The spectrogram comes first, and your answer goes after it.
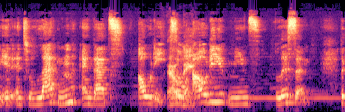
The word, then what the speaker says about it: Audi: Most Americans that I know pronounce it like I just said it, Audi. Yep. In German, we say Audi.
